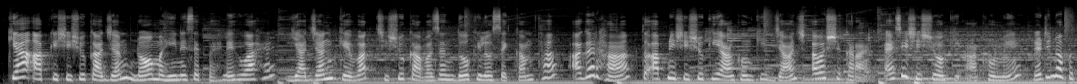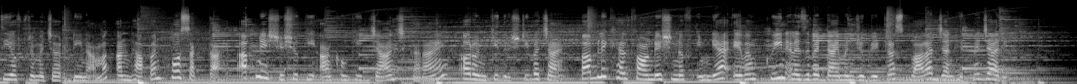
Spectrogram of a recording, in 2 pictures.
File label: PUBLIC HEALTH HINDI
